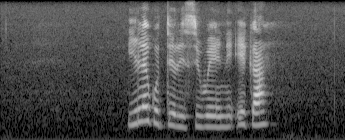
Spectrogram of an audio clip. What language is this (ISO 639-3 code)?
tso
